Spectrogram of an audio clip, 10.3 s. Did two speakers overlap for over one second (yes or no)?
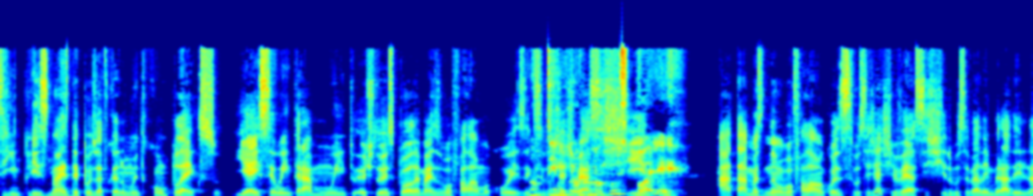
yes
